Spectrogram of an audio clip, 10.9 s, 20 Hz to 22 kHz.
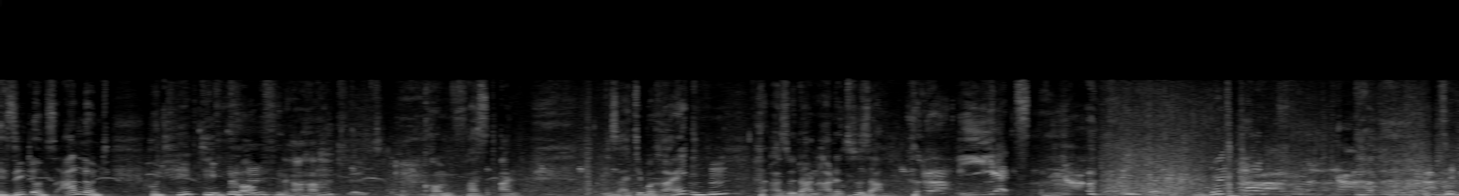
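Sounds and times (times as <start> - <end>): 
speech: 0.0 - 10.9
people chuckling: 1.7 - 4.6, 7.7 - 10.9
water sloshing: 2.1 - 10.9.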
